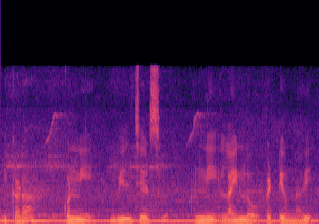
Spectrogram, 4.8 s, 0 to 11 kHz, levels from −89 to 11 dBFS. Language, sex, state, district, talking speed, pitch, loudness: Telugu, male, Telangana, Hyderabad, 100 wpm, 135 Hz, -17 LUFS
